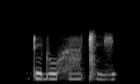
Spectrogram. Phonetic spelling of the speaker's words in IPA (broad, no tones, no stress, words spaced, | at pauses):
ʈedoxa̤ ǁe̤ʒ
